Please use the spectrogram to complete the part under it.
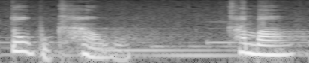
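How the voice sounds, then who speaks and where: High-pitched cheeky young noblewoman. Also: animated, measured pace, darkish tone, soft background music. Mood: sulky. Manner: teasing, mock-gushing. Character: cheeky young noblewoman student in ancient China. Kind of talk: audio drama acting.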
